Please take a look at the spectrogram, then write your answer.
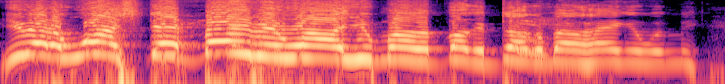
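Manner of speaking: high, loud comic rant; ranting shout. Real, not acted. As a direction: shout it out in mock outrage. Ranting at Doctor Phil.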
